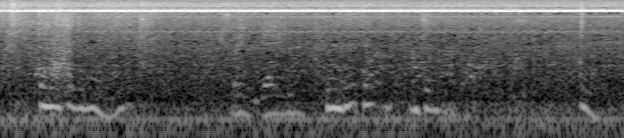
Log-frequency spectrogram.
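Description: Insects in the forest, making a steady, high-pitched drone on a single tone.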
